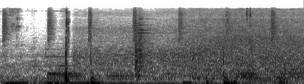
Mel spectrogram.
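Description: Background music, with a single sharp knock about half a second in.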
